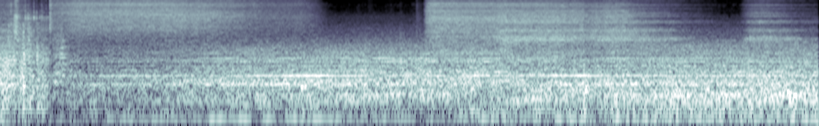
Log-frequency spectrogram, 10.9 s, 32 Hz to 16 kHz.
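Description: Inside an X11 electric commuter train: the doors close with a clatter in the first second, then air hisses over a steady hum, stopping twice for a second or so, as the train gets ready to pull out.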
